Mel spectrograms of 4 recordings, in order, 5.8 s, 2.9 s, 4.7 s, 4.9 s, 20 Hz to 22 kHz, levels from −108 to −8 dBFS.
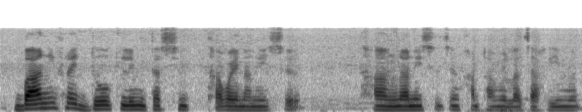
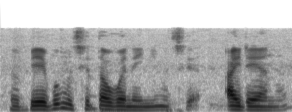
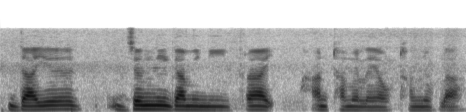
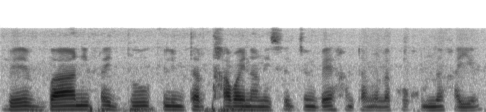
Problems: low volume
